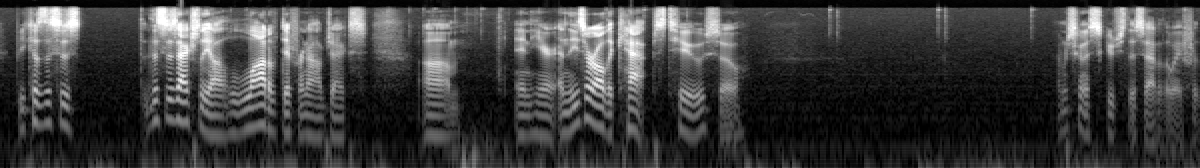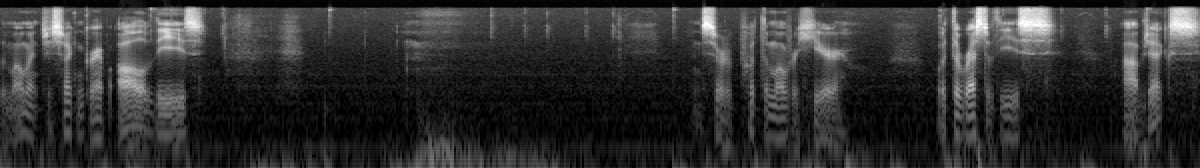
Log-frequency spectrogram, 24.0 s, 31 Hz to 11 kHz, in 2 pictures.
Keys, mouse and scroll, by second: 0.0 w, 0.7-1.7 right drag, 2.0 alt+click, 2.4 alt+middle click, 2.5-4.1 alt+drag, 4.3 alt+middle click, 4.4 alt+right click, 4.6 alt+middle click, 4.9 alt+right click, 5.0 alt+middle click, 5.6-6.5 alt+middle drag, 6.5 alt+click, 6.9-8.3 middle drag, 8.3 click, 8.4-10.4 middle drag, 9.4 click, 10.4-11.4 drag, 11.4-11.9 middle drag, 11.9-12.9 drag, 12.9-13.5 middle drag, 13.5 alt+right click, 13.8 alt+middle click, 14.3 alt+middle click, 15.3-17.0 drag, 17.3 alt+middle click, 17.9 alt+middle click, 18.3-18.8 middle drag, 18.8-21.4 drag, 21.4 alt+middle click, 22.1 alt+middle click, 23.1 alt+middle click, 23.5 alt+right click, 23.7 alt+middle click.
